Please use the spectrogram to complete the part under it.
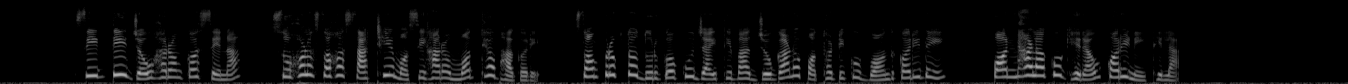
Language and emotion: Odia, neutral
